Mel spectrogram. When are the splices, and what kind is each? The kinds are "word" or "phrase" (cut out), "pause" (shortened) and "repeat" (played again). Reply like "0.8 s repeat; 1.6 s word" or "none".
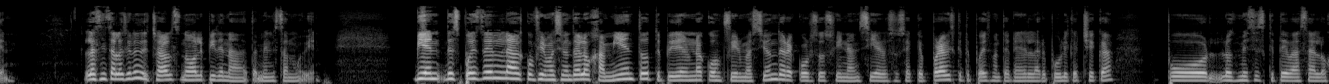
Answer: none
